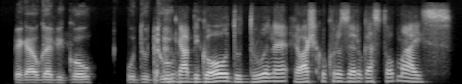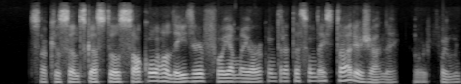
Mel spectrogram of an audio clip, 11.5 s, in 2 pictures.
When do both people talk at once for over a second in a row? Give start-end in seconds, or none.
none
